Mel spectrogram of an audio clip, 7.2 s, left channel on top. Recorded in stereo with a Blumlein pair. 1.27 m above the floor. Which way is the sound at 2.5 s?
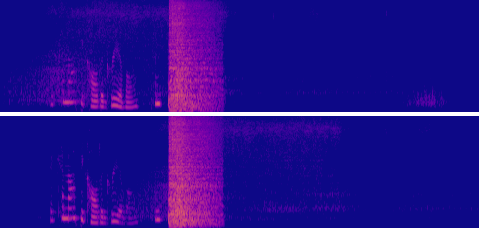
15° right.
